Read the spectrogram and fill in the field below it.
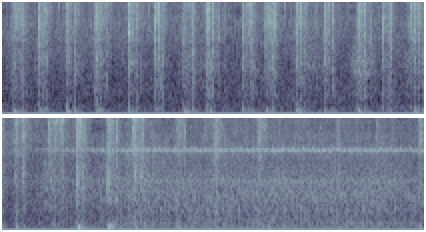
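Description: Quick footsteps thud steadily on a hard floor.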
